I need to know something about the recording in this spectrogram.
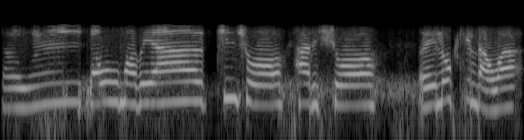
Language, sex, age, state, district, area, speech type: Bodo, female, 30-45, Assam, Baksa, rural, conversation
